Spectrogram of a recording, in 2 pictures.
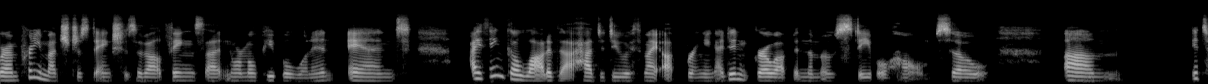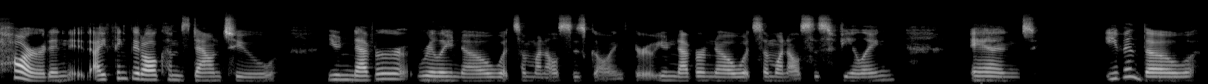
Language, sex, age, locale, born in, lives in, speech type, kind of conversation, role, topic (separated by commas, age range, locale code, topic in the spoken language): English, female, 25-29, en-US, United States, United States, conversation, podcast, host, What are thoughtful ways to be there for a friend facing mental health challenges?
